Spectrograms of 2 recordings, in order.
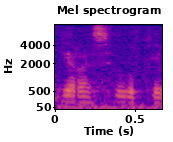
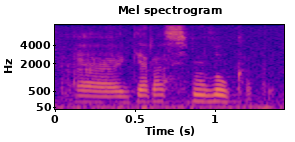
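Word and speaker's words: Gherasim Luca: Moi, Gerasim Luca, je le prononce toujours à la roumaine, je le prends par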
